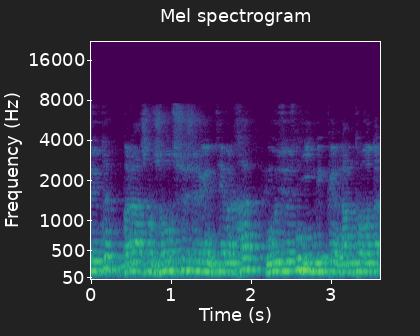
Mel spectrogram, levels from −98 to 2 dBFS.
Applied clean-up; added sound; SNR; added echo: none; none; none; reverberation time 0.9 s.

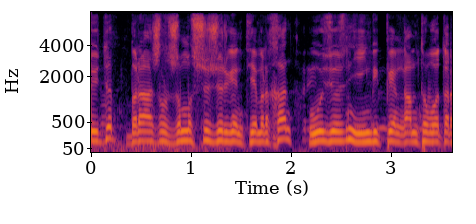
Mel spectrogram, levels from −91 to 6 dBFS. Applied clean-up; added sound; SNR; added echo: none; none; none; none.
